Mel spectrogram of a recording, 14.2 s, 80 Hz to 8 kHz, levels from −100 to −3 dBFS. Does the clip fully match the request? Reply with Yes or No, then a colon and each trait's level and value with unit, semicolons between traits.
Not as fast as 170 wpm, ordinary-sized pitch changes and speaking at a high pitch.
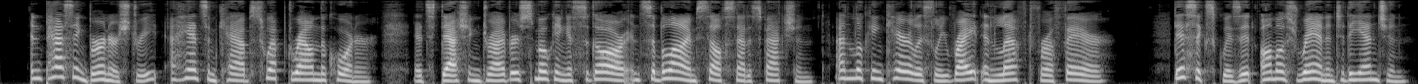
Yes: average, 155 wpm; average, 4.1 semitones; high, 225 Hz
